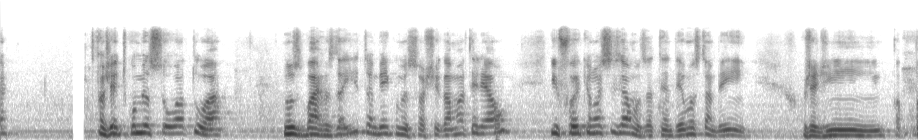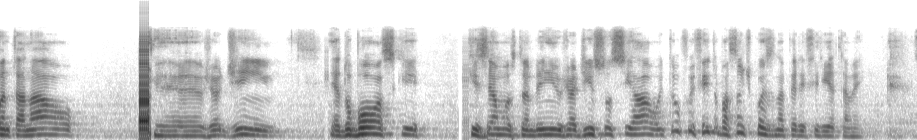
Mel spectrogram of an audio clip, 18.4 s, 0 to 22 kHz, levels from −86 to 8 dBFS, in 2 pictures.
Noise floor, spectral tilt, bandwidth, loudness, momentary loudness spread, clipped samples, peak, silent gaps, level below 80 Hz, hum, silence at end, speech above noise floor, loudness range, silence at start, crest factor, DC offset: -52 dBFS; -5 dB/octave; 10.5 kHz; -24 LUFS; 13 LU; under 0.1%; 0 dBFS; none; -54 dBFS; none; 0.15 s; 28 dB; 6 LU; 0 s; 24 dB; under 0.1%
